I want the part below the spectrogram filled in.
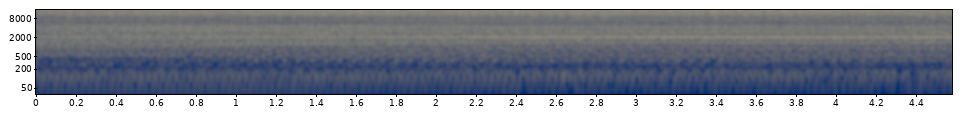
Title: S2000 engine noise cold start - after TCT install.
